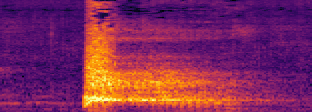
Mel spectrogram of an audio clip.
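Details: One sharp, forceful bark from American Pit Bull Terriers, two of which are present, starting abruptly after a brief quiet moment and trailing off over about a second.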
